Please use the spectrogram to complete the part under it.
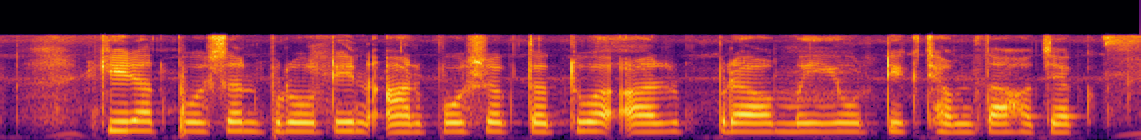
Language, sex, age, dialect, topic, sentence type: Magahi, female, 18-24, Northeastern/Surjapuri, agriculture, statement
